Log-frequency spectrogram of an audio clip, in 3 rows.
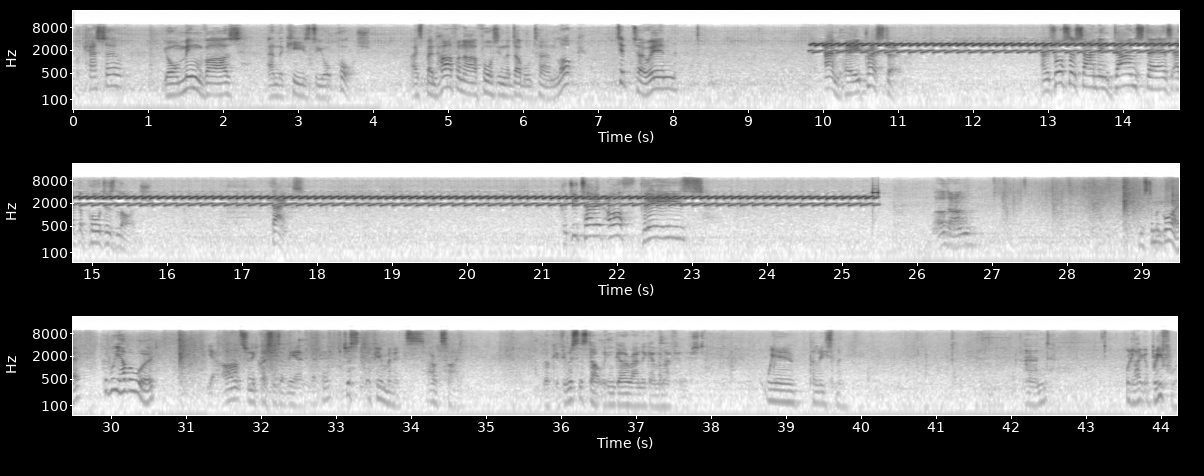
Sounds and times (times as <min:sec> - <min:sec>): Speech: 0:00.0 - 0:08.1, 0:12.9 - 0:15.6, 0:29.0 - 0:30.6, 0:31.3 - 0:34.7, 0:35.8 - 0:37.9, 0:38.7 - 0:39.8, 0:43.5 - 0:44.2.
